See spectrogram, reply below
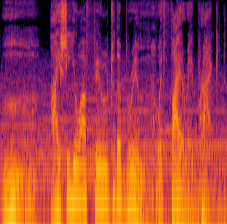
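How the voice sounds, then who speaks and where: Deep, gravelly, pompous giant warrior. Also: male voice, wildly swooping pitch, music in the background, exaggerated voice. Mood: haughty, menacing. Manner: pompous, slow, theatrical. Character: big, proud, menacing arena warrior, easily annoyed. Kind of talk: fantasy game movie voice acting.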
